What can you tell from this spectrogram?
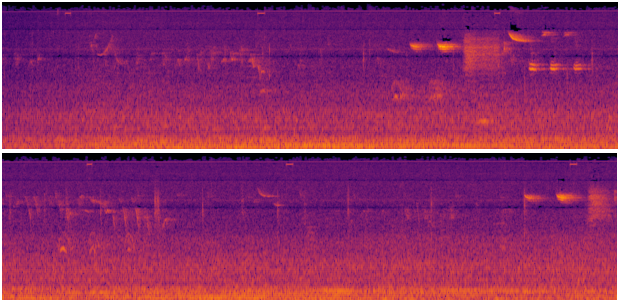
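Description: Birds calling and chirping in short, high, scattered notes, some in quick repeated runs, over a steady low background rumble.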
